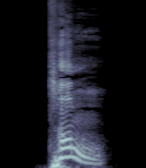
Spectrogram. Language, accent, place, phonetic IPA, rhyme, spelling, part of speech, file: German, Germany, Berlin, [kɛn], -ɛn, kenn, verb, De-kenn.ogg
- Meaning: singular imperative of kennen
